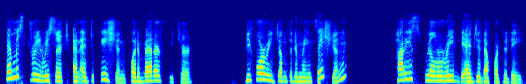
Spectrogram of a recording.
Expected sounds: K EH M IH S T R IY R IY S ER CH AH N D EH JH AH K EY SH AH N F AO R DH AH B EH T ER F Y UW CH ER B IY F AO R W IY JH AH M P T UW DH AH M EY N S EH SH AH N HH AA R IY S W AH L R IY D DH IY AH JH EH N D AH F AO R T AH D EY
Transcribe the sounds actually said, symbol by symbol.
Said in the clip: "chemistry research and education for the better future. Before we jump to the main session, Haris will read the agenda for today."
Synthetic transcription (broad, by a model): K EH M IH S T R IY R IY S ER CH AH N D EH JH AH K EY SH AH N F AO R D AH B EH T ER F Y UW CH ER B IY F AO R W IY JH AH M P T UW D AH M EY N S EH SH AH N HH AA R IY S W AH L R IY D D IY AH JH EH N D AH F AO R T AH D EY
